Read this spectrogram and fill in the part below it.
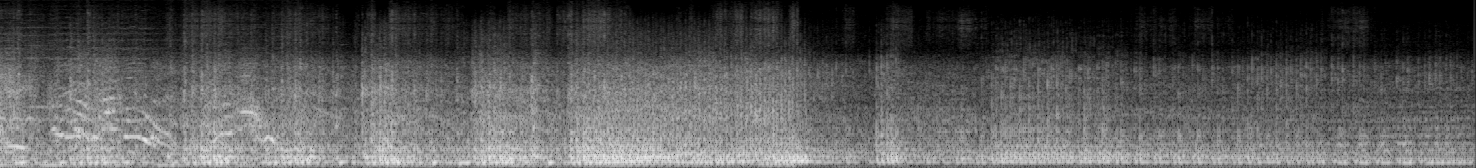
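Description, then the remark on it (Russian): A motorcycle engine revs and then drones steadily as it pulls away in a forest, fading slightly, with a jumble of rough, indistinct men's voices over it during the first half. “Вдруг мальчики услышали выстрелы, шум грубых мужских голосов и звук отъезжающего мотоцикла.”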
